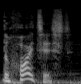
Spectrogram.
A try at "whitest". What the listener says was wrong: You say a H before the W. It's quiet.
